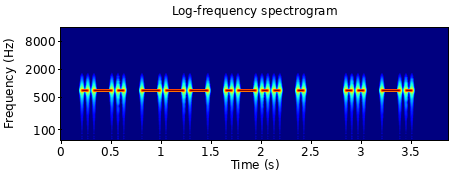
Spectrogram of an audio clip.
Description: Morse code, heard as a keyed tone, about 20 wpm, 700 Hz. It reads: ROLE IN
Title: Sets of 5 Words Encore2 20wpm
